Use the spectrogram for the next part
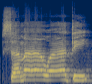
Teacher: میم کو بھی کھینچ کر کے پڑھنا ہے اور واو کو بھی کھینچ کر کے پڑھنا ہے، اس لیے کہ دونوں کو اوپر کھڑا زبر ہے اور کھڑا زبر کھینچ کر کے پڑھا جاتا ہے۔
